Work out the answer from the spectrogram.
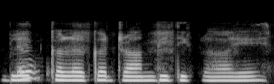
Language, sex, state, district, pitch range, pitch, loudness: Hindi, female, Arunachal Pradesh, Papum Pare, 185-195 Hz, 190 Hz, -14 LUFS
